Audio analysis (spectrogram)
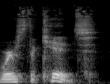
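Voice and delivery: hard, harsh, stern, aggressive voice. Retelling him asking her where the kids are: imitating a stern question. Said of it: "really sternly".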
